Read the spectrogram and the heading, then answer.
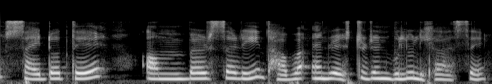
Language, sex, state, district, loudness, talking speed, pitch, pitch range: Assamese, female, Assam, Kamrup Metropolitan, -13 LUFS, 95 wpm, 265 Hz, 250-275 Hz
